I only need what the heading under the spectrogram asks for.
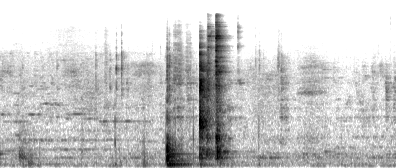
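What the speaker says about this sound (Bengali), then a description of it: "আমি ঢাকনা খুলছি দেখুন কত সুন্দর হয়েছে" A lid is lifted off a cooking pot holding an eggless vegetarian cake baked on a low flame at home: a few sharp metallic clanks and rattles near the middle, with quiet kitchen background before and after.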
